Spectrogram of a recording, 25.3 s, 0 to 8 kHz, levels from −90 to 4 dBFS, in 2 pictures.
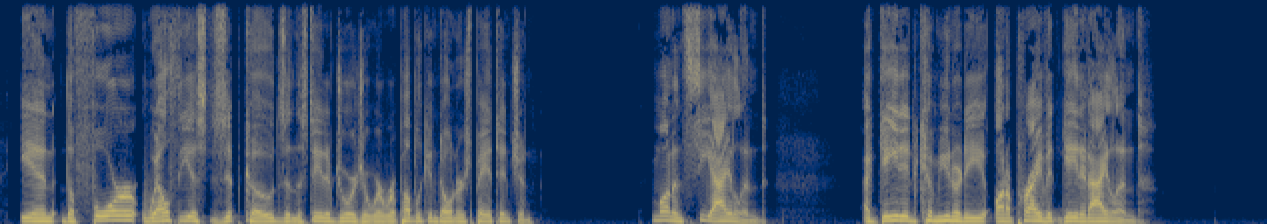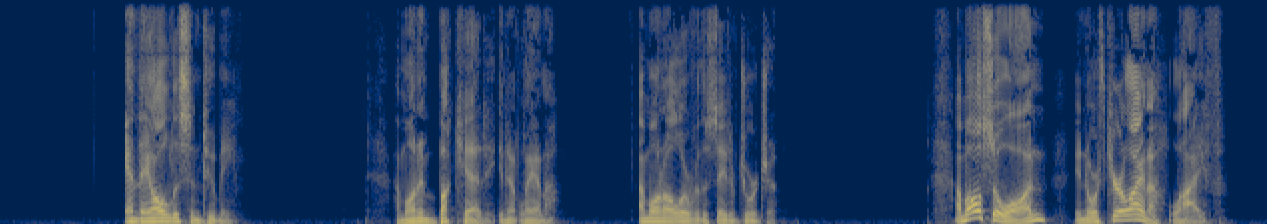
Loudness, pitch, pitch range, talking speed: -21 LUFS, 120 Hz, 105-130 Hz, 135 wpm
